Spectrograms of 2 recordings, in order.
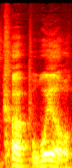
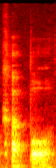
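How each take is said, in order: First: The word 'will' is said in full. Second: The 'will' shrinks into one short syllable. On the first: "from will just to O" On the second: "Now he went couple"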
